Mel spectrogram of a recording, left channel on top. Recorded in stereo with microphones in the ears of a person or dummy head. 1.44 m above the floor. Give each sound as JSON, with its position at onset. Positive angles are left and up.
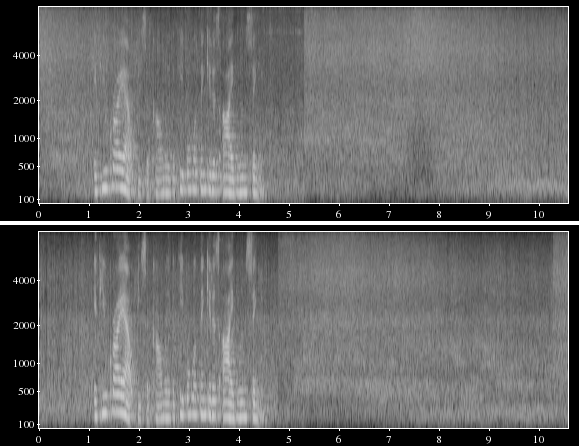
{"t": 1.1, "sound": "a woman speaking", "side_deg": -15, "distance_m": 1.1}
